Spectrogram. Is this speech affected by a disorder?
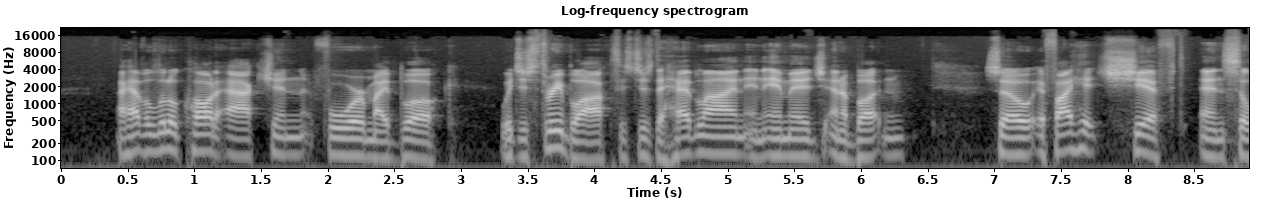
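No.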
